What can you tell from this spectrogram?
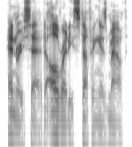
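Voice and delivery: usual speaking voice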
